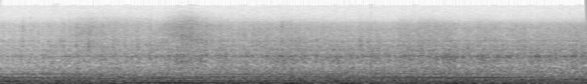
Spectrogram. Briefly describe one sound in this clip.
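A car engine hums steadily from inside the car as it drives along a road.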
